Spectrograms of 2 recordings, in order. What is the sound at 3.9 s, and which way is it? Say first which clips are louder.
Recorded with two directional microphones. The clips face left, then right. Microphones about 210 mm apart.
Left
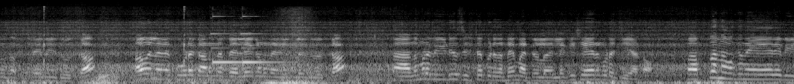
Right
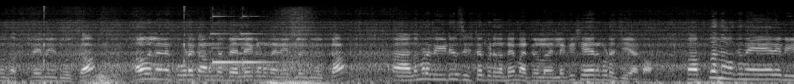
Speech: right 2 dB; 15° right (ahead or behind).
